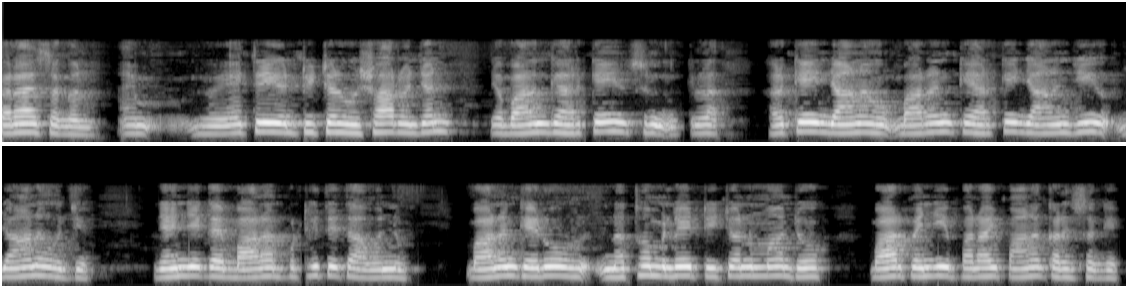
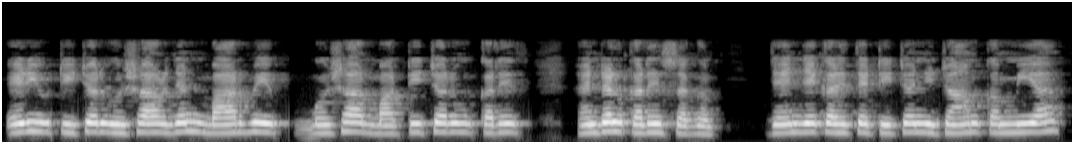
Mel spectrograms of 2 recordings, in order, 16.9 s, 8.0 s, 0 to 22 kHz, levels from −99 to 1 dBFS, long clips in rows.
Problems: none marked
